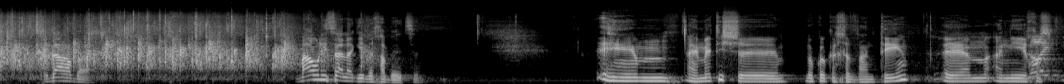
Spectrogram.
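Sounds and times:
enthusiastic applause: 0.0s - 4.0s
speech: 0.4s - 1.1s, 3.0s - 4.4s, 6.0s - 10.6s.

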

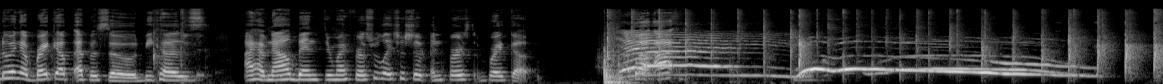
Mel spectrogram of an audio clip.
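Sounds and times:
speech: 0.0s - 5.4s, 6.1s - 7.0s
people clapping: 6.2s - 11.6s.

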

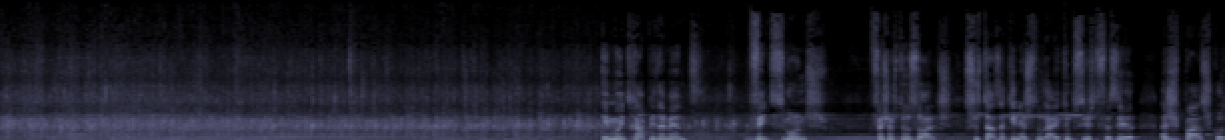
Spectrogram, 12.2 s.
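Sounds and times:
audience applause: 0.0s - 7.9s
soft sustained musical tones: 0.0s - 12.1s
speech: 6.0s - 12.2s.

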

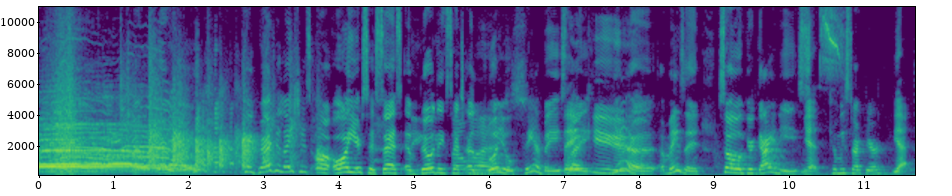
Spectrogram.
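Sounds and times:
audience cheering and whooping for a guest singer and actress: 0.0s - 2.7s
laughter: 1.6s - 3.2s
speech: 3.1s - 11.6s.

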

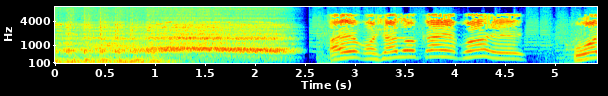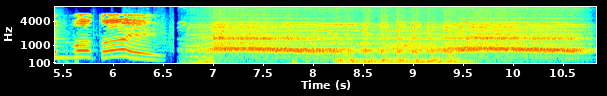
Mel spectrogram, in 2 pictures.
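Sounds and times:
football fans cheering and chanting in recorded audio: 0.0s - 2.5s, 6.7s - 10.8s
speech: 2.8s - 7.3s.

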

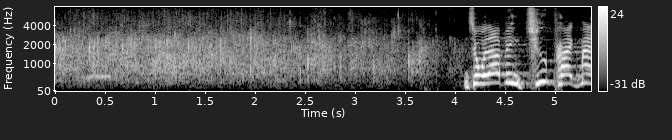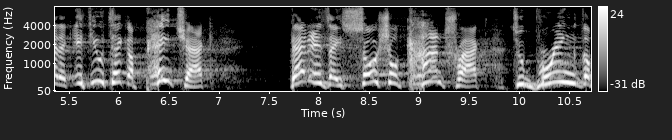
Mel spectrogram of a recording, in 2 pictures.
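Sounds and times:
audience applause: 0.0s - 4.1s
speech: 4.1s - 7.1s, 7.7s - 10.7s.

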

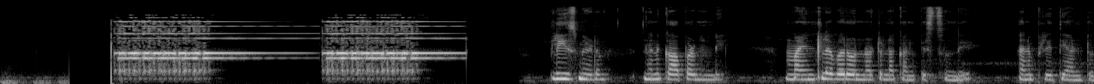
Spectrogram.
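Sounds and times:
telephone ringing with an incoming call to a police inspector: 1.1s - 4.7s
speech: 5.5s - 10.9s.

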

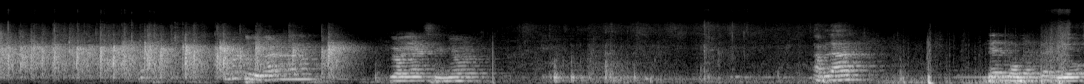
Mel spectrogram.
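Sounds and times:
audience clapping hands: 0.0s - 3.7s
speech: 2.4s - 6.3s, 8.1s - 8.7s, 9.8s - 10.8s.

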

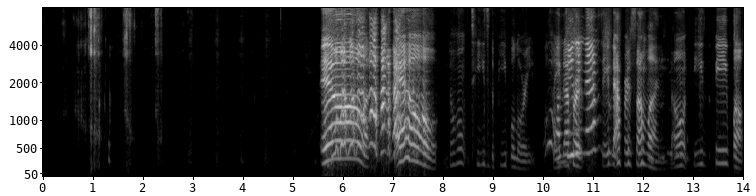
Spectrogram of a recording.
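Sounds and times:
crunchy chips being eaten for ASMR: 0.4s - 4.6s
laughter: 5.6s - 7.8s, 10.1s - 11.7s
speech: 10.4s - 14.0s.

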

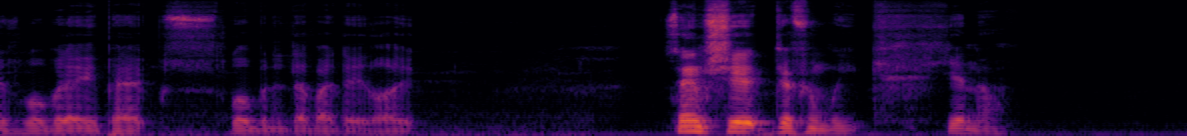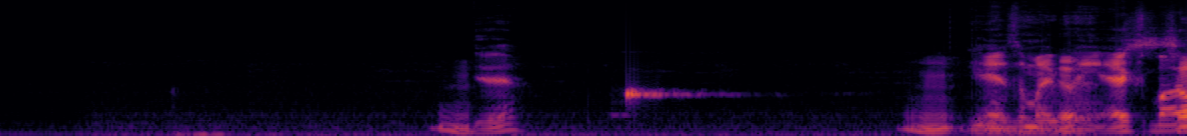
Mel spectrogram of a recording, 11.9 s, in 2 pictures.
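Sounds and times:
speech: 0.0s - 2.2s, 3.3s - 5.1s, 8.1s - 8.6s, 10.4s - 11.8s
electronic beep from an Xbox console: 9.0s - 9.8s.

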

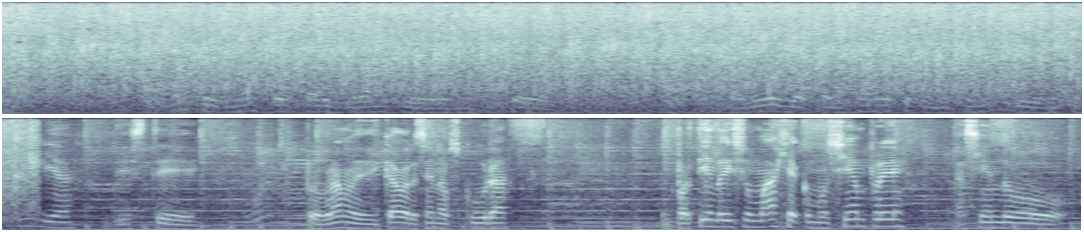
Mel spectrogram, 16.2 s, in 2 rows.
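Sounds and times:
applause: 0.0s - 8.4s
speech: 8.5s - 12.4s, 13.2s - 16.1s.

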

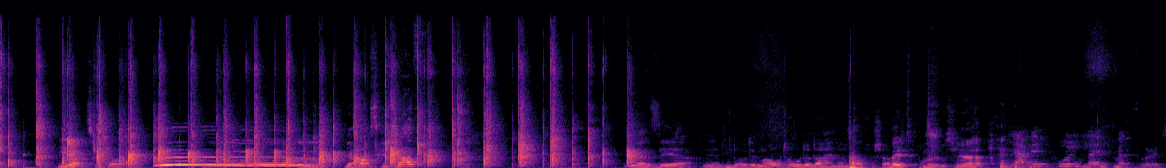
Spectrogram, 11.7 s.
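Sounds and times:
hands clapping: 0.0s - 6.5s
speech: 0.6s - 2.2s, 3.0s - 4.3s, 6.3s - 11.6s.

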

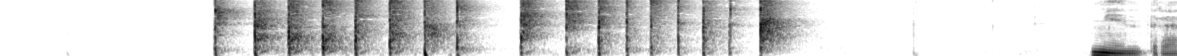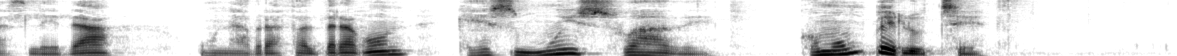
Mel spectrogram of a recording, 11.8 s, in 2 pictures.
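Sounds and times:
hands clapping: 1.0s - 4.2s
speech: 5.4s - 11.0s.

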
